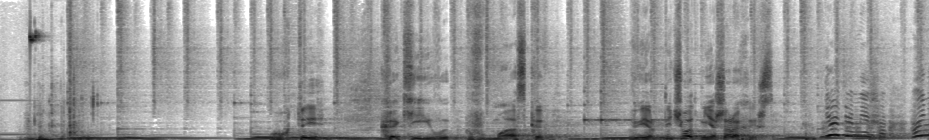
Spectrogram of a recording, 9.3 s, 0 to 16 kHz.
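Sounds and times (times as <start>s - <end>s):
front door latch clicks and thunks being unlocked: 0.2s - 1.2s
speech: 3.0s - 5.7s, 6.3s - 9.1s.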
